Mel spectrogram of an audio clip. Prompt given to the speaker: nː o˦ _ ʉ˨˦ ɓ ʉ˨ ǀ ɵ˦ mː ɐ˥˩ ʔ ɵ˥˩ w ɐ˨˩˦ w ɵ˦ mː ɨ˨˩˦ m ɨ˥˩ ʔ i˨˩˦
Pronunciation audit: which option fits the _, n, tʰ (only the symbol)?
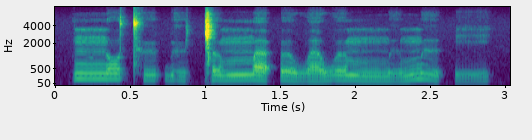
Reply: tʰ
